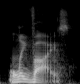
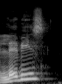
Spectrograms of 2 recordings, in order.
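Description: First: Levi's as "LEE-vise"; English "li-VAIS" for Levi's; English pronunciation. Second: Said in the usual way. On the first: Shown as a demonstration. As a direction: say Levi's with a final "eye" sound. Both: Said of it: "Nada de Levi's".

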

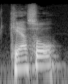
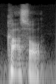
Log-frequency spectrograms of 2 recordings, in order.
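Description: First: "Qué aso" as KE-a-so, higher; first accepted variant. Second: "Caso" with a pure A, low and falling; second accepted variant. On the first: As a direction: raise "Qué aso" with an E glide before the A. ("Qué aso" con e y tono alto) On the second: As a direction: drop the pitch on "Caso", no glide. ("Caso" con a limpia y tono bajo) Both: Shown as a demonstration. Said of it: "Las dos valen".

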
